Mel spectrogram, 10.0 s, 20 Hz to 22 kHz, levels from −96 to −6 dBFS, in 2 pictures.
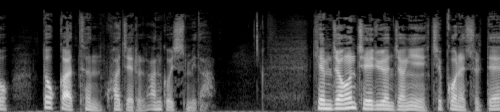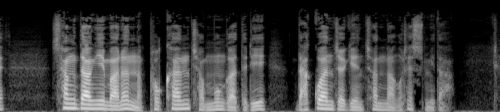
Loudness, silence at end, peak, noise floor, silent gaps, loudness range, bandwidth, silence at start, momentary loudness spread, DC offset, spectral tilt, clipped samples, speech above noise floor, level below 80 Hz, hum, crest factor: -24 LUFS; 0.3 s; -4 dBFS; -53 dBFS; none; 6 LU; 14 kHz; 0 s; 17 LU; under 0.1%; -5.5 dB/octave; under 0.1%; 29 dB; -62 dBFS; none; 22 dB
